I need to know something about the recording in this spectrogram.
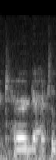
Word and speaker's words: pterodactyl: can't you hear a pterodactyl go to the bathroom because the P is silent you're right you do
